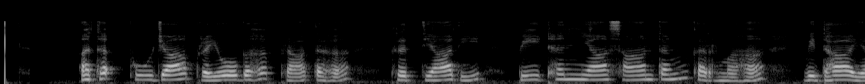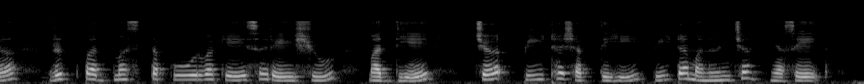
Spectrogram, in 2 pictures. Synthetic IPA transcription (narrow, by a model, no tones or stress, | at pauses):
ɐt̪ʰɐpuːd͡ʒaːpɾɐjoːɡɐɦɐ̆pɾaːt̪ɐɦɐ̆ | kɾɪt̪jaːd̪i | piːʈʰɐnjaːsaːnt̪ɐmkɐɾmɐɦɐ̆ | ʋid̪ʱaːjɐ | ɾuk̚pɐd̪mɐst̪ɐpuːɾʋɐkeːsɐɾeːʃu | mɐd̪ʱjeː | t͡ʃɐpiːʈʰɐʃɐk̚t̪iɦipiːʈɐmɐnuɲt͡ʃɐnjɐseːt̪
